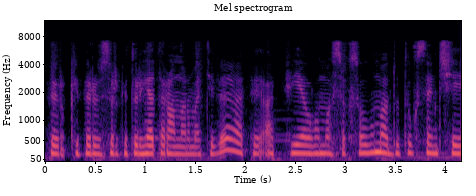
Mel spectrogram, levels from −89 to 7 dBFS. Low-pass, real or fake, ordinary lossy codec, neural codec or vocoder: 7.2 kHz; real; AAC, 32 kbps; none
